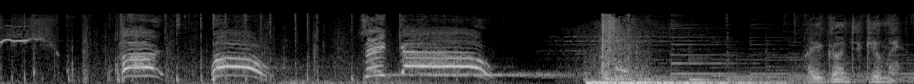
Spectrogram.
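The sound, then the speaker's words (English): A horse's hooves clip-clop in a quick, rhythmic run, loud, mixed with drawn-out voice-like calls and a burst of rumbling noise partway through. “My entire future ran off of that horse.”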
